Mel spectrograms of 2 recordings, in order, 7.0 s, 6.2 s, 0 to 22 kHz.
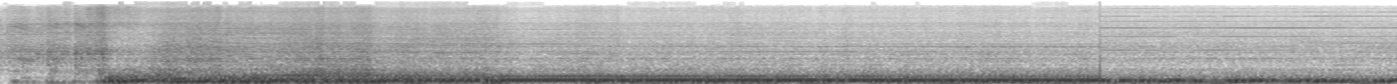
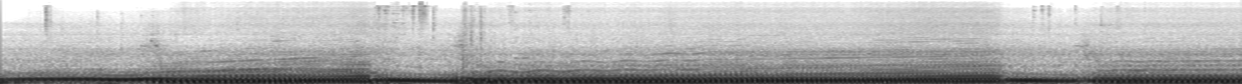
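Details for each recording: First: Supercharged Subaru Legacy, first start: steady idle with a thin, high whistle on top. A vacuum leak at intake flange homemade gaskets, not supercharger whine, possibly a flange warped in welding; later sealed with RTV. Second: Subaru Legacy with a junkyard Eaton M90 supercharger (originally from GM cars), first drive after the fueling was sorted: strong, even engine drone rising through the gears with a faint climbing whine; runs clean but only makes 3 psi of boost.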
